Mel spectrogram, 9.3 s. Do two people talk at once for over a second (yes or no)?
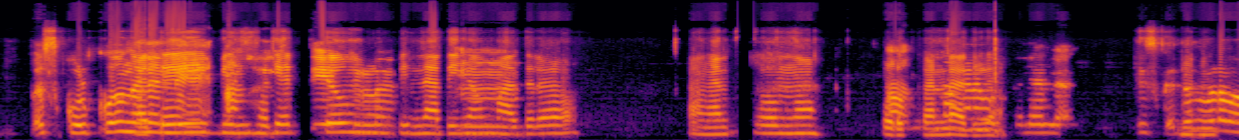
yes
